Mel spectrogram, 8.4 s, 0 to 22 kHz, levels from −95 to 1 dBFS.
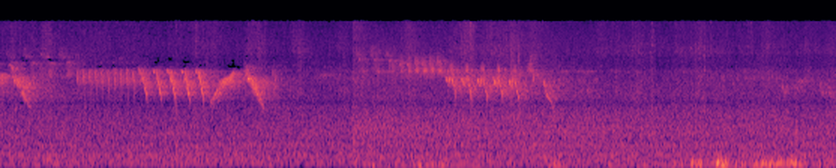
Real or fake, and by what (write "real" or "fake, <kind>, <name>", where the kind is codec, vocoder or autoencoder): real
